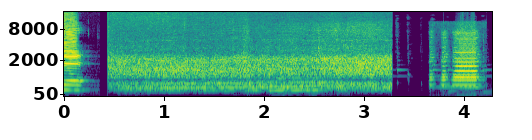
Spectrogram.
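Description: Road-vehicle sound effect: a steady engine-and-road noise that cuts off abruptly after about three seconds, then a short, steady car horn blast near the end.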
